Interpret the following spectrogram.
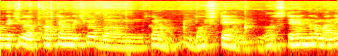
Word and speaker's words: Verstehen: तो बर्तमान गोटे गोटे देखा फर्स्ट टाइम देखा कौन भर्स्टेहेन।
